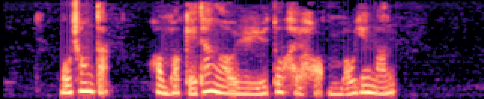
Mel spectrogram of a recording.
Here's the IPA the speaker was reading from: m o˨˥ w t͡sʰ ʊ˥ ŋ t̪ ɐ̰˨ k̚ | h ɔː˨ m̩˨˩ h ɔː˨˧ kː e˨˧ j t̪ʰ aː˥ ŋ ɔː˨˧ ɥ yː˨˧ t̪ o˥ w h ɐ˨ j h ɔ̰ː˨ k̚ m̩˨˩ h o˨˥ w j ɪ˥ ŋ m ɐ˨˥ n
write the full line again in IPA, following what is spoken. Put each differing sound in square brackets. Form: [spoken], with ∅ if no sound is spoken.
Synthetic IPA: m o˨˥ w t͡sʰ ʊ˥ ŋ t̪ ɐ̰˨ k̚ | h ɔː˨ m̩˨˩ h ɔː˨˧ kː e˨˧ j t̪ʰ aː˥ ŋ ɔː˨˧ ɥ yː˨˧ t̪ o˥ w h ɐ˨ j h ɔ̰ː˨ k̚ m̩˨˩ h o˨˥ w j ɪ˥ ŋ m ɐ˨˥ n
